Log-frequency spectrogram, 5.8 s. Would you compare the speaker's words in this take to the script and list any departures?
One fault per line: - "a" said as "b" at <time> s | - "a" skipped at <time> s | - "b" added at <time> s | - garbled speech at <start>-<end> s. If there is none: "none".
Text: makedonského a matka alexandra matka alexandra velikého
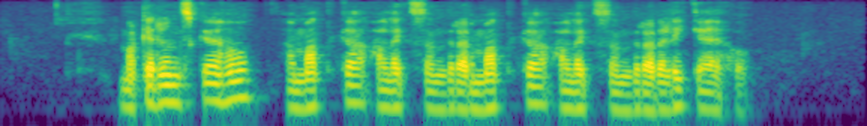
none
